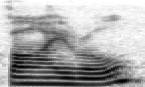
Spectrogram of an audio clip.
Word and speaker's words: viral: of that hard feeder viral so you need to bite your bottom lip when you say it viral infection such as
